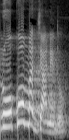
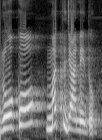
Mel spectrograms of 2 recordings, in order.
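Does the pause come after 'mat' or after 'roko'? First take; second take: after mat; after roko. First: The pause comes right after 'mat'. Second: The pause comes right after 'roko'. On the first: The person is being allowed to go. "उसे जाने के लिए कहा जा रहा है" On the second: The person is being stopped from going. "पहले वाक्य में जाने से रोका जा रहा है"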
